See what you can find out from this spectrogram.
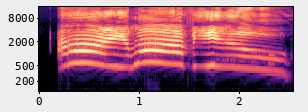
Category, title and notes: Speech > Solo speech
i love you puppet style
cute, puppet, male, cartoon, voice, funny, man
